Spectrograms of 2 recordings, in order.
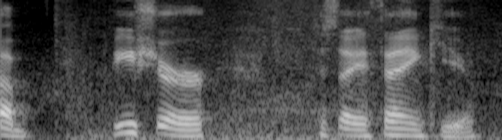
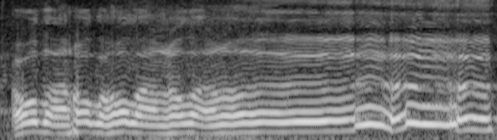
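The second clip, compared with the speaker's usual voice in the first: frantic; 4 semitones higher, 5 dB louder, slower than usual. Real, not acted. Frantic fight with the boss.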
